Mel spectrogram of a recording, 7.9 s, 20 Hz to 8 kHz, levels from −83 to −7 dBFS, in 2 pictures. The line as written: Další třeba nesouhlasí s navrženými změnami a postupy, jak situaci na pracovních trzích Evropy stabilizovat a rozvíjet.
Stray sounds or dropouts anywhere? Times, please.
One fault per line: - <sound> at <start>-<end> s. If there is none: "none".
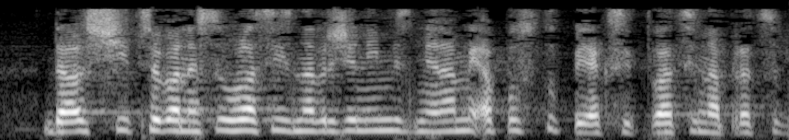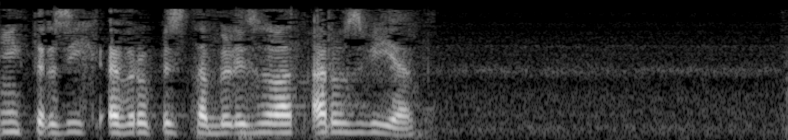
none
